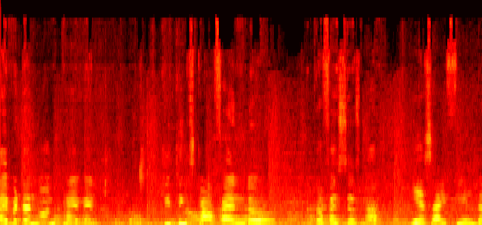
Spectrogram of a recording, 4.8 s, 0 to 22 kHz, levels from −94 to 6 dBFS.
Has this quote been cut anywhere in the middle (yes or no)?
no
